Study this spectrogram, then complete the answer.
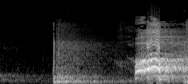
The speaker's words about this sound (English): Oh! Oh, dear me! It really bounces.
